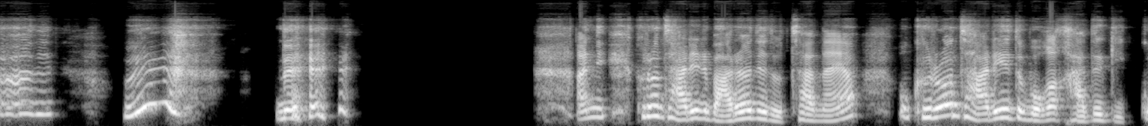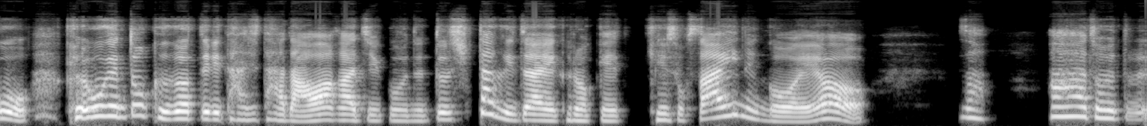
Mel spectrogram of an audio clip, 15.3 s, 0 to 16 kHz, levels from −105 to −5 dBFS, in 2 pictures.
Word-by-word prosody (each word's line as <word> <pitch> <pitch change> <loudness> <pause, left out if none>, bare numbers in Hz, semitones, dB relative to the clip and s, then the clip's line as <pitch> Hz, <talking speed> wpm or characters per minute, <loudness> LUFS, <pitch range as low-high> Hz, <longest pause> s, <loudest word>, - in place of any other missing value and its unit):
아니 350 0 -4 0.5
왜? 285 - -1 0.9
네. 480 - +4 1.8
아니 265 +1 -1 0.2
그런 295 +1 +2
자리를 230 -2 +3
마련해 215 +1 +3
놓잖아요? 160 +1 -1 0.3
어 265 - -6
그런 275 +5 +3
자리에도 250 -2 +2
뭐가 185 +1 +2
가득 175 -5 -3
있고 165 +4 -1 0.2
결국엔 280 +2 +3
또 315 -2 -2
그것들이 215 -3 +2
다시 185 -2 -7
다 185 -4 -5
나와 165 +4 +4
가지고는 165 -2 -3
또 200 0 -1
식탁 305 - -1
의자에 175 -4 +2
그렇게 160 -2 -6 0.2
계속 180 -3 -5
쌓이는 260 - +1
거예요. 145 +9 0 0.6
그래서 245 -4 -8 0.4
아 285 0 +1
저도 240 -3 -3
205 Hz, 280 characters per minute, -15 LUFS, 170-265 Hz, 1.8 s, 네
